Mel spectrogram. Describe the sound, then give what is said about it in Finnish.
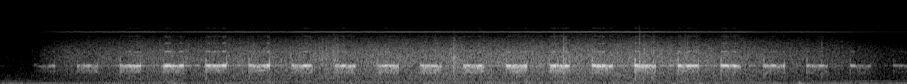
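Radio beeping from the earlier Sputnik satellite: a long run of short, evenly spaced tone pulses at a steady pitch over a bed of static hiss, repeating at a regular pace throughout. “Ja kuunnellaanpa vielä kerran edellisen Sputnikin piipitys.”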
